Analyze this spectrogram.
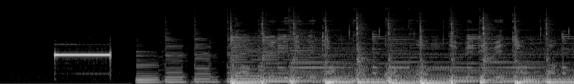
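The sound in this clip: A voicemail beep sounds as one steady, high, loud tone lasting about half a second, then a few low notes lead into rhythmic instrumental music.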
